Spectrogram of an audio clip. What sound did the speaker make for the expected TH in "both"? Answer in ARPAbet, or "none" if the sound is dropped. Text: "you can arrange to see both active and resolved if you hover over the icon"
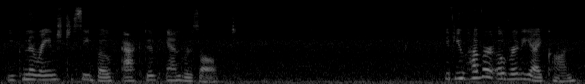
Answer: TH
